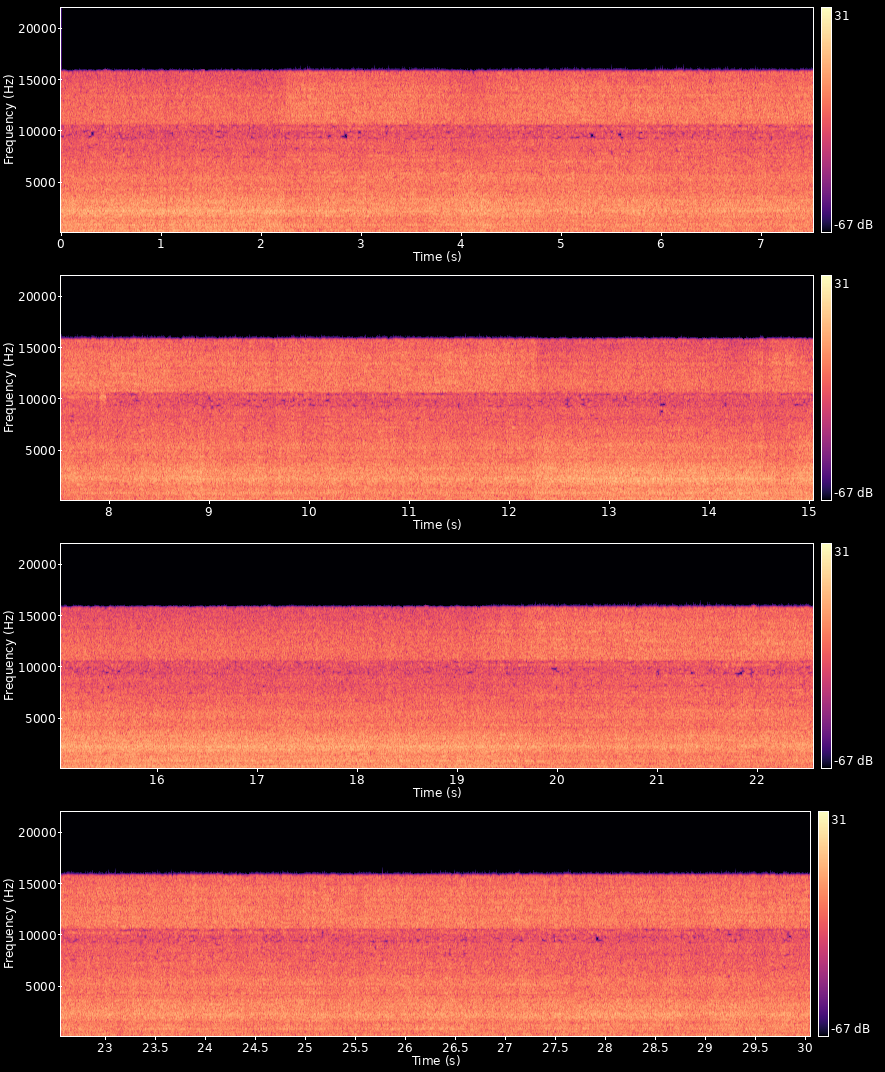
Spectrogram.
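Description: Sawmill band saw running steadily, the blade whirring and hissing as logs are fed through it on the carriage, with slight swells in loudness as the cut goes on.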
